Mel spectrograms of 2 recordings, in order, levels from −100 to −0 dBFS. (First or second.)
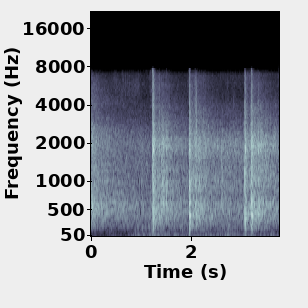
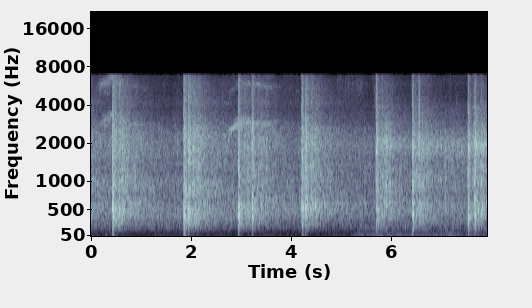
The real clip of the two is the first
